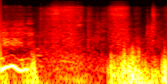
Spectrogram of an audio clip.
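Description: A hand pats a soft cushion.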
